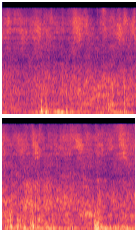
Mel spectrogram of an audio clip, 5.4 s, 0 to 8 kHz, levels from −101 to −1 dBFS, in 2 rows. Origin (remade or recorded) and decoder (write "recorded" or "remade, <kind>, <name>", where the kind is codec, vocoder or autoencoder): remade, codec, SNAC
